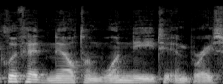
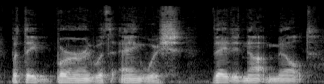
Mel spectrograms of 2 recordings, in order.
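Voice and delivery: usual speaking voice

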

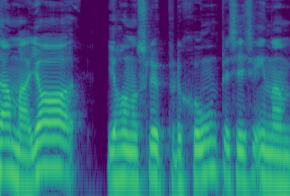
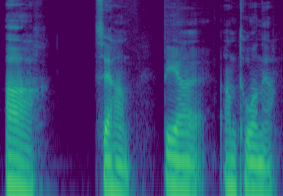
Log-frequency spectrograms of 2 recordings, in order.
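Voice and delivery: ordinary talk

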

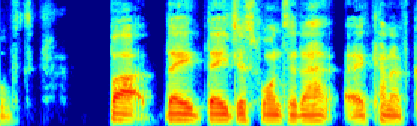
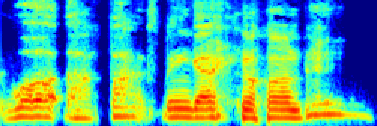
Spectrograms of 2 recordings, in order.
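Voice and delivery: mock angry dad; 7 semitones higher, much slower than usual. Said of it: "my dad rips the phone. He's like".

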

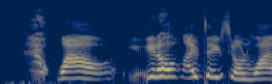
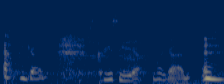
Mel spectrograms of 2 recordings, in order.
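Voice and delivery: hushed; 16 dB quieter than usual. Acted. Awed whisper backstage.

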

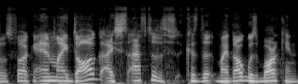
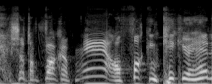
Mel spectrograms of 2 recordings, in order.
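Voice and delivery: higher, slow snarling threat; furious threat; 9 semitones higher, slower than usual. Retold or imitated. Man threatening the cat in the night, furious.

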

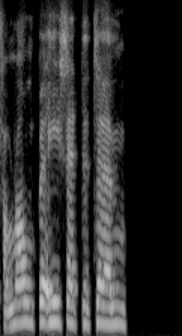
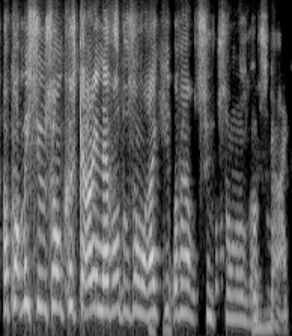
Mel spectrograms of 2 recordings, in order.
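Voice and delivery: high, loud Scouse presenter voice; hammed-up Scouse pundit with a Liverpool twang; Scouse accent; 8 semitones higher, 3 dB louder than usual. Pundit introducing his tactics board to viewers, in a high, loud Scouse accent. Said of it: "I'm gonna drop the Scouse accent".

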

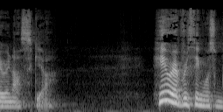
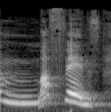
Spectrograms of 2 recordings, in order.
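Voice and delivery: laughing; 10 semitones higher, 10 dB louder than usual. A narrator's reading. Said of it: "Raga was wheezing with laughter".

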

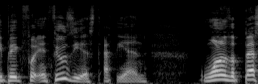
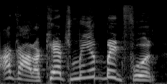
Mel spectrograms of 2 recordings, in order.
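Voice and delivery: eager Bigfoot hunter; 9 semitones higher than usual. Retold or imitated. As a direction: play a goofy yokel hunter itching for the chase. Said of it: "where everybody's like".

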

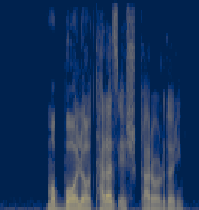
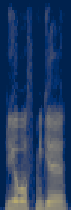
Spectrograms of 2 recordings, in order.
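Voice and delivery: usual speaking voice

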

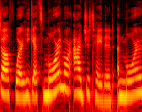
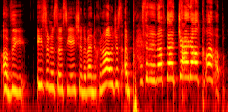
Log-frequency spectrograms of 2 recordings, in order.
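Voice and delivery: rising into a high, loud, half-laughing shouted tirade; mock angry rant; 7 semitones higher, 9 dB louder than usual. Retelling a doctor's furious corridor tirade, a shouting rant. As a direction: build from brisk listing to a ranting yell.

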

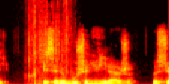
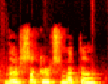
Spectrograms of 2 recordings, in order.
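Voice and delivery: high, loud falsetto widow; high woman's voice; 11 semitones higher, 7 dB louder than usual. Acted. Widow answering the inspector in a high, loud voice.

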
